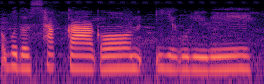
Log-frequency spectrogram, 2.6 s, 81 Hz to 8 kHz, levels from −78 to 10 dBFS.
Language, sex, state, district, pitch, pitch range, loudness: Chakma, female, Tripura, Dhalai, 190 Hz, 185-195 Hz, -17 LUFS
